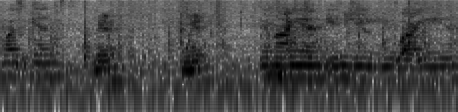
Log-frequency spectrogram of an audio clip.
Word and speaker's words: Minh: Min Nguyen. Minguyen? MINH. H is silent.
